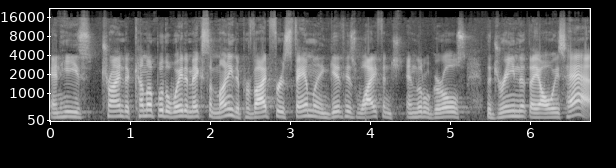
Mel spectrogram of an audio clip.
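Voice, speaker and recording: A high-pitched male voice in a slight Southern US accent, fairly even in intonation, with hardly any pauses. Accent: Southern drawl, mild. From US South, Florida. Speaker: business owner and marketing speaker. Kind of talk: talk to a live audience. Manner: casual, with many fillers.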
